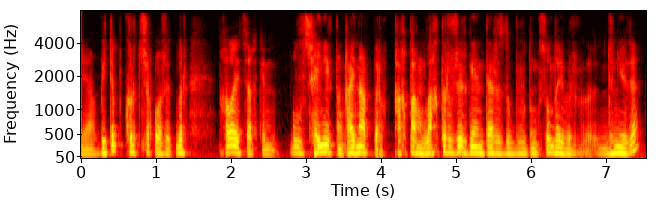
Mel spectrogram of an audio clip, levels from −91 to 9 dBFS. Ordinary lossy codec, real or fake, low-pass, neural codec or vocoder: none; fake; 7.2 kHz; vocoder, 44.1 kHz, 128 mel bands every 256 samples, BigVGAN v2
